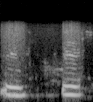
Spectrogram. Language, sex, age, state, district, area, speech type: Manipuri, female, 18-30, Manipur, Kangpokpi, urban, conversation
